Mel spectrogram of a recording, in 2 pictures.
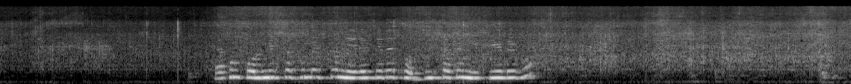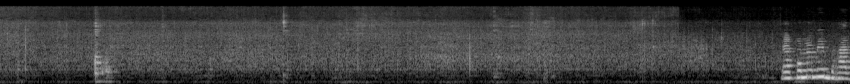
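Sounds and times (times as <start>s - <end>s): vegetables sizzling in oil: 0.0s - 17.0s
metal tongs clicking on pan: 9.4s - 9.7s, 11.3s - 11.5s.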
